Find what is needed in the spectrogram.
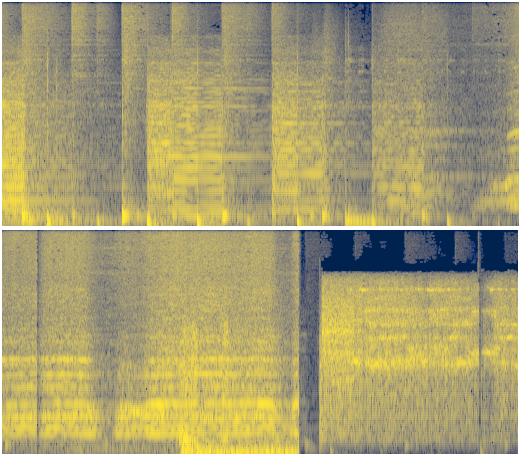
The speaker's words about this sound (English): There it is again, still just about the sound of the Rowett train, just about still on the rails, joining me to consider the terminus that's looming in the distance now.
